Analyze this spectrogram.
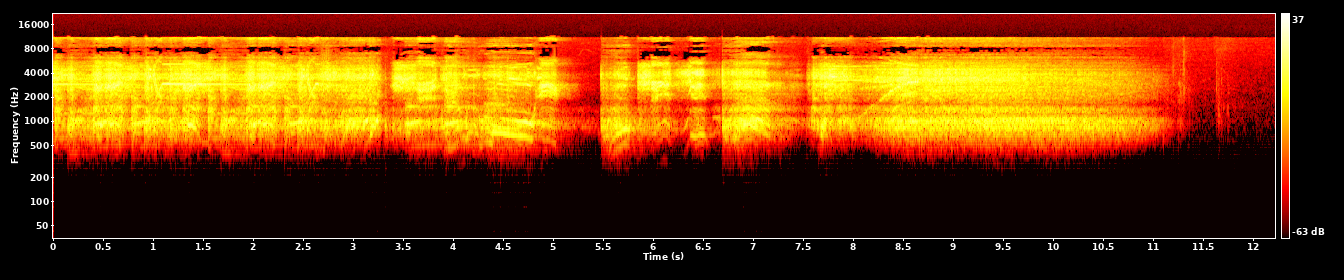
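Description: A toy sword plays loud electronic sound effects and music.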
